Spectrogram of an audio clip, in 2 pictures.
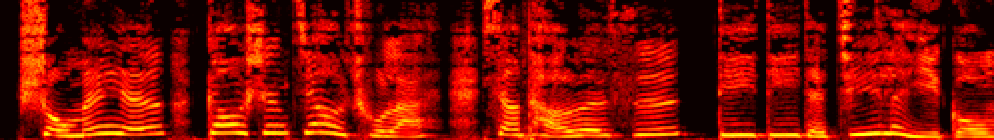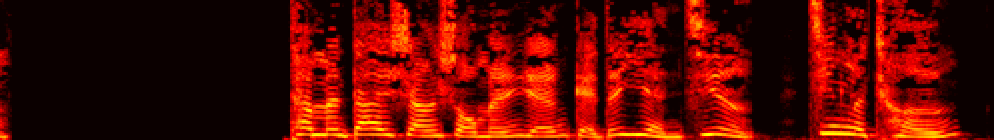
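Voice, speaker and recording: Woman storyteller, high bright voice, expressive children's narration, dry studio sound. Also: no room sound.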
